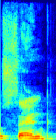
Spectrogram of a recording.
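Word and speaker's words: scent: के मीनिंग में देखें एस सी ई एन टी तो मैंने क्या बताया एस के बाद में सी आएगा तो सी क्या होगा साइलेंट तो इसके लिए क्या पढ़ेंगे हम सेंट ठीक है क्यों सी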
